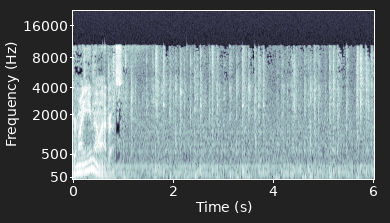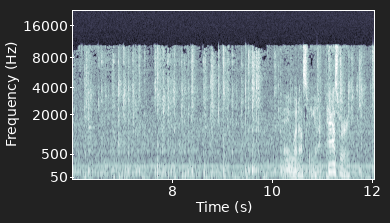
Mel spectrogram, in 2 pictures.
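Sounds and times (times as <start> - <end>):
faint steady hum: 0.0 - 12.0
keyboard typing: 0.0 - 12.0.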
